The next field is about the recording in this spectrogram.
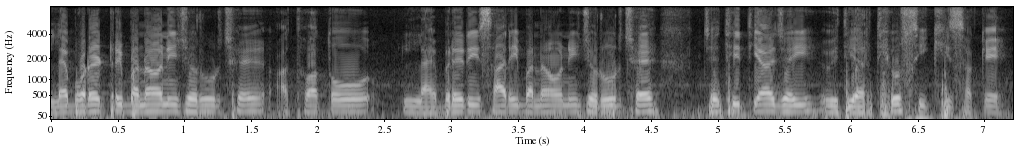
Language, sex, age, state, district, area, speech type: Gujarati, male, 30-45, Gujarat, Kheda, urban, spontaneous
